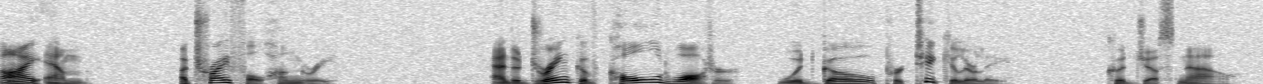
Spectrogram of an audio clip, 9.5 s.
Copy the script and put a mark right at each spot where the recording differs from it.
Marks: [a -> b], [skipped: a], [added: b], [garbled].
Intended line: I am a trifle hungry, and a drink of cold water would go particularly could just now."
I am a trifle hungry, and a drink of cold water would go particularly could just now."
